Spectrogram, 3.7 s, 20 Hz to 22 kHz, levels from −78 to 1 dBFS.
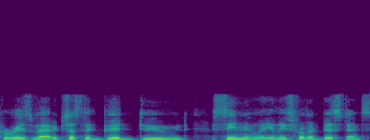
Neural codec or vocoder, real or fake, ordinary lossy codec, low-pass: codec, 16 kHz, 0.5 kbps, FunCodec, trained on LibriTTS, 25 frames a second; fake; AAC, 32 kbps; 7.2 kHz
